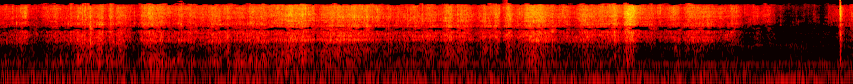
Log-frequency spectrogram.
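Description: Paper food wrapping crinkling and rustling as it is handled.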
